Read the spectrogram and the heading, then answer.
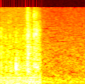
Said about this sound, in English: If we knew how many times we'd be typing that, we may have gone with a shorter name.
